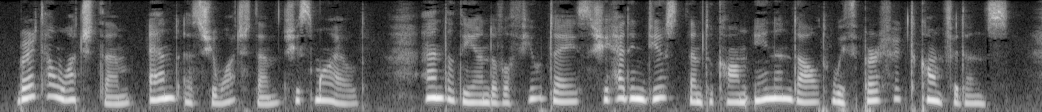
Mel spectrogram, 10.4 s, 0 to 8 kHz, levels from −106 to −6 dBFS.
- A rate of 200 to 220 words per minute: No, average, 175 wpm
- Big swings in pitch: Yes, wide, 5.9 semitones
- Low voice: No, high, 210 Hz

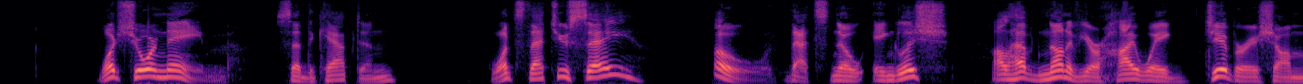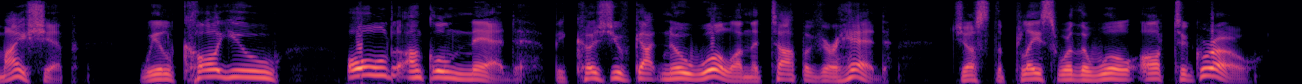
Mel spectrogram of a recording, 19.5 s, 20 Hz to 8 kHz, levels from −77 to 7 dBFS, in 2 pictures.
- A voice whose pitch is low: No, medium, 145 Hz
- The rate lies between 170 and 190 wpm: No, average, 155 wpm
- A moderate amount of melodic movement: No, wide, 7.6 semitones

